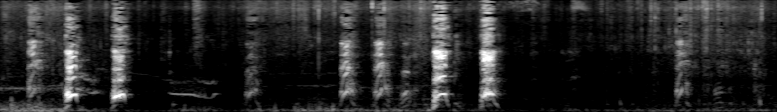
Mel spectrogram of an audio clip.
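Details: Hungry dog among many poor dogs and nursing puppies being fed gives short, sharp barks and yelps in irregular bursts. There are about nine over eight seconds, the loudest in pairs near the start and middle, with a brief thin whine between them.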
